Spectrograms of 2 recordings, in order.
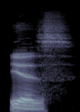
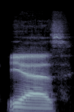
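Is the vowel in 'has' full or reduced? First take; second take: reduced; full. First: The vowel in has is reduced to a schwa. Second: The vowel in has is a full ah. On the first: The speaker calls it wrong. "He is like kind of like that" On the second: The speaker calls it right. "I would keep the ah"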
